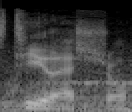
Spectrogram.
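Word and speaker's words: telestial: I want to know T Lester all not tell Esther oh yeah it's t last role thank you I should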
